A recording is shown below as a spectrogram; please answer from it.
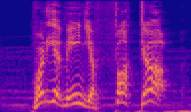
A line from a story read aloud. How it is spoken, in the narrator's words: Earl shouted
